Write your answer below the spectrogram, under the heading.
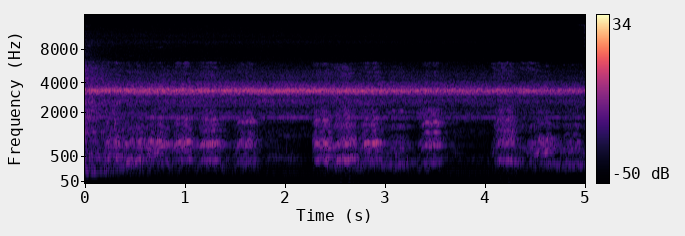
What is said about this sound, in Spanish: A lo lejos, un perro.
